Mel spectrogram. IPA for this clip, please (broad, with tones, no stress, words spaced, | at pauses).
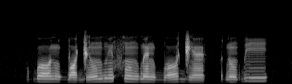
ɓoː˧n ɡ͡bɔ˨d͡ʒũ˨˦bĩ˦ fũ˧ɡ͡bɛ̃˧ɡ͡bo˨˦ d͡ʒɛ̃˧ | ɗũ˨ɓiː˦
